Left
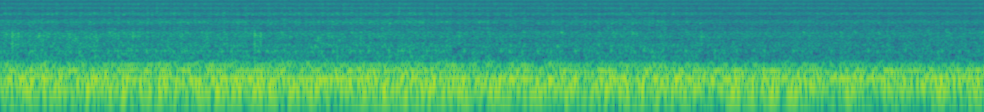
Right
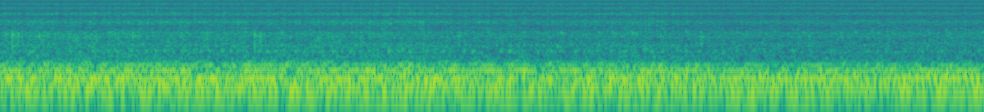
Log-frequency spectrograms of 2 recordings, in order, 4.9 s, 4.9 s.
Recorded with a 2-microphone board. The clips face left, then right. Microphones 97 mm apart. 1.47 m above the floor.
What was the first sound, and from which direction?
Only background noise.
